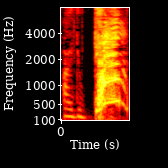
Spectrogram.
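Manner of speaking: high rising question; scornful, high-pitched challenge; incredulous insult. Acted. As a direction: jump up in pitch on disbelief. Incredulous at the texter.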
